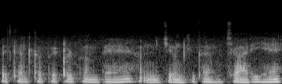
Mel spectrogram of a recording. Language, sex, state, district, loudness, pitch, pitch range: Hindi, male, Uttar Pradesh, Muzaffarnagar, -20 LUFS, 110 Hz, 110-120 Hz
